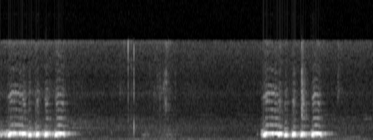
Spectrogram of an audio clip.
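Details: Zebra dove of the wild local type, katurangan 'bedah karang': two mellow trilled cooing phrases, each a quick run of beaded notes lasting under a second, separated by about two seconds of quiet background hum.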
